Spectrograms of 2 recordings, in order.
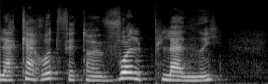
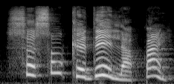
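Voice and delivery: high, loud cheerful mole voice; Tom smiling; 9 semitones higher, 5 dB louder than usual. Acted. Tom hugged by the rabbit, high smiling voice. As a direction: say it with a big grin.

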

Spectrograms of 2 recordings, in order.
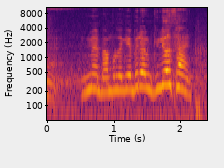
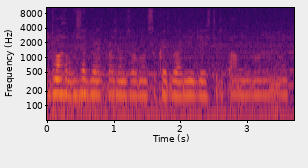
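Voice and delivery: hushed reading of notes; quiet reading aloud; 8 dB quieter than usual. Acted. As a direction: read the in-game notes softly to yourself. Reads in-game documents aloud.

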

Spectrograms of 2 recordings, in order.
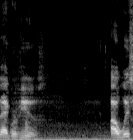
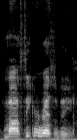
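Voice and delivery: chewing while talking; talking between bites; mouth full of cookie. Real, not acted. Seen 1: Bit cookie at -2; lips pursed, jaw working through words.

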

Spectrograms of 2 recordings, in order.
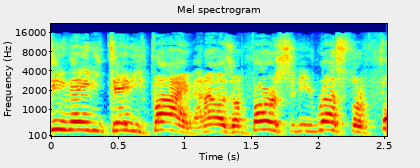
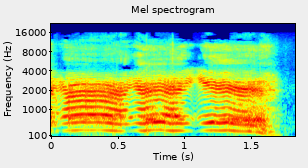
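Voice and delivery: monster growls; 2 semitones higher, much slower than usual. Acted. Devil ant toy attacking.

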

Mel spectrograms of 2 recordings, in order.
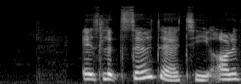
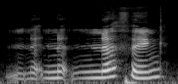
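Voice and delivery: terrified stammer; 6 semitones higher, slower than usual. A narrator's reading. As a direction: stammer out a frightened denial. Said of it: "stammered Oliver, terrified".

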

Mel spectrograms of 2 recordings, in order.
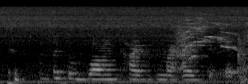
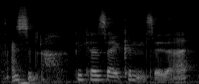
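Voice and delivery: quick whispered aside; whispering; 2 semitones lower, 8 dB quieter than usual. Real, not acted. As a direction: whisper it under your breath. Embarrassed aside after fumbling a word.

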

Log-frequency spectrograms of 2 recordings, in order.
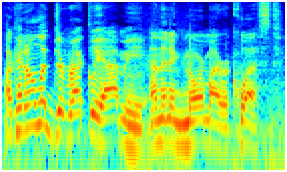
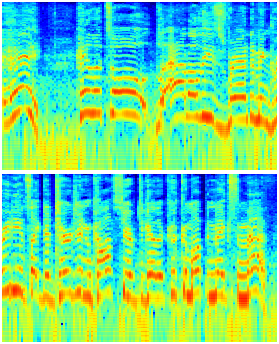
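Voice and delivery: much higher, silly mock voice; squeaky hammed-up impression of a bad parent; mock quote; 8 semitones higher than usual. Owner mocking what he never said to the dog, squeaky mock voice. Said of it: "I didn't say".

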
